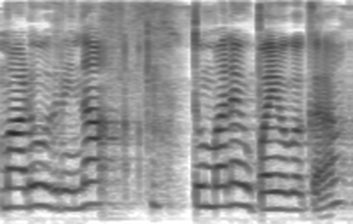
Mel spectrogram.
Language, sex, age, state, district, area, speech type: Kannada, female, 18-30, Karnataka, Tumkur, rural, spontaneous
